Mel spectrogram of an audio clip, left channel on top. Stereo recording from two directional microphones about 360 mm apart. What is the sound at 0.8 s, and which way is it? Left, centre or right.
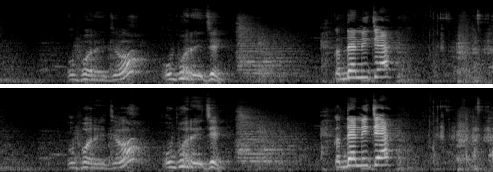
Speech, centre.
